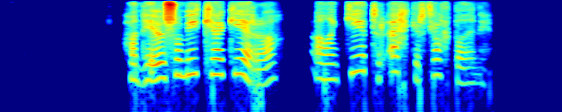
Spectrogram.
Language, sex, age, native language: Icelandic, female, 40-49, Icelandic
